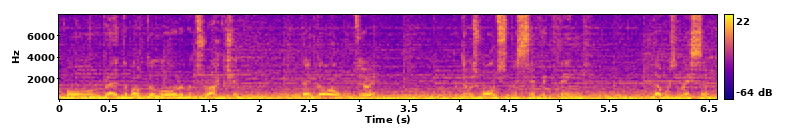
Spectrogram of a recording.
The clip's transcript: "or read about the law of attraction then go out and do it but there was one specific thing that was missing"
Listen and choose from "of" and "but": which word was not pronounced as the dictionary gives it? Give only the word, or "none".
none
